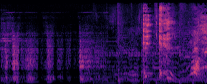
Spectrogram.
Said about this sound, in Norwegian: Nei, i all verden, hva er det som foregår i studio? Det er hosting og nysing.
